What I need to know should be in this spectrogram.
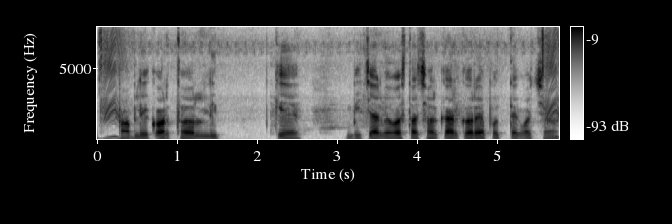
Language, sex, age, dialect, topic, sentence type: Bengali, male, 18-24, Jharkhandi, banking, statement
